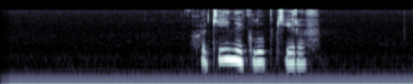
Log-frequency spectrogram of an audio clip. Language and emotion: Russian, neutral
